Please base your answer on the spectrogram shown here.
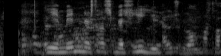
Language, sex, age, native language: Icelandic, male, 10, Icelandic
